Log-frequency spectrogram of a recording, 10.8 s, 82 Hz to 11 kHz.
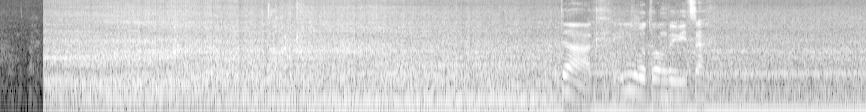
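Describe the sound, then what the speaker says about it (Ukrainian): Valtra S374 tractor disking virgin soil, a loud steady diesel drone heard close from the cab after a brief quiet start, with someone talking over it. "І трактор працює."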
